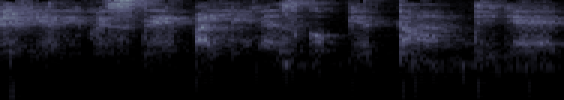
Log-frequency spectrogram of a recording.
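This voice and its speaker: A woman is whispering. She goes at a fairly slow pace. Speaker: ASMR creator. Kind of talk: ASMR whispering. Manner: whispered; soft-spoken.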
